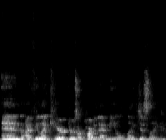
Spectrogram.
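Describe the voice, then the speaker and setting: A man's voice: medium pitch, little pitch movement, normal speed. Man chatting in a noisy, echoey room. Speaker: podcast co-host; film director and filmmaker. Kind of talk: casual chat. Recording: roomy echo, distant mic, noisy background.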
